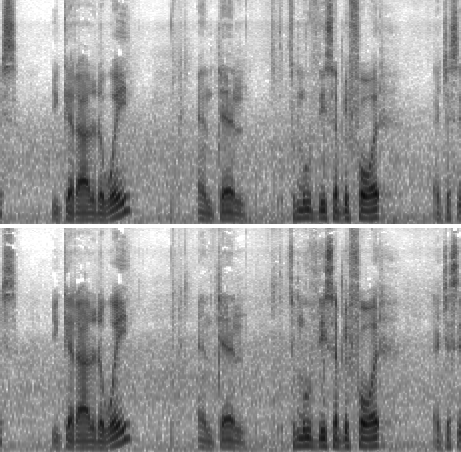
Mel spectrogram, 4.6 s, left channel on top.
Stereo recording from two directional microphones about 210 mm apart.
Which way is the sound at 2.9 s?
10° right (ahead or behind).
